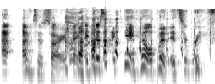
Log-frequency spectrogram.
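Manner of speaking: high, loud, stumbling, flustered delivery. Retelling how her mom apologized after giving advice: imitating her mom's flustered apology. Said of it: "She's like".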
